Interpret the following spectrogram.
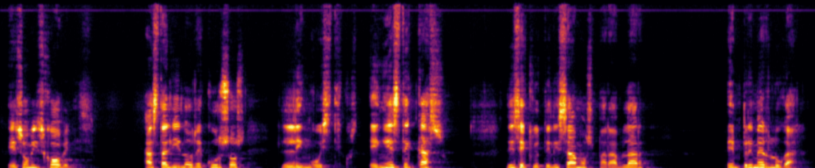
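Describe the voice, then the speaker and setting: A man's voice: high voice, a little mellow. A young adult man teaching a language class, explaining step by step and often checking in with his students. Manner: frequent self-corrections and restarts. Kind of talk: classroom lecture.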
